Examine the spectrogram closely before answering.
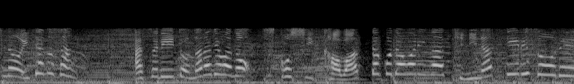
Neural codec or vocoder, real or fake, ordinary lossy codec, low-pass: none; real; none; 5.4 kHz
